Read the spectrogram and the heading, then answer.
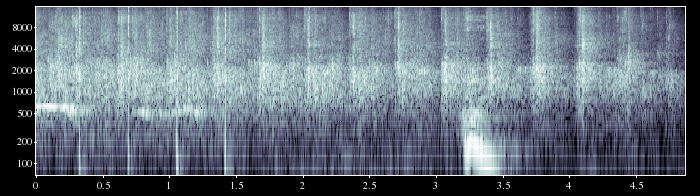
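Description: A church audience breaks into sustained, dense applause for the Lord, many hands clapping at once, steadily, with a few brief vocal sounds rising through the clapping.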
